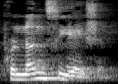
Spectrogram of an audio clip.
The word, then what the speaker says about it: pronunciation: Well, we say pronounce, pronounced, and pronouncing, but pronunciation. There's no noun in this word. It's pronunciation. Nobody says pronunciation, you fucking clickbait cunt.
